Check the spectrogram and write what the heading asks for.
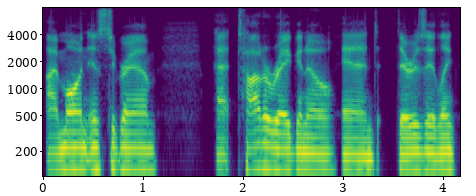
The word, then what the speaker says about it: Basil: I The way I was saying your name, I said it right, Basil, right?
